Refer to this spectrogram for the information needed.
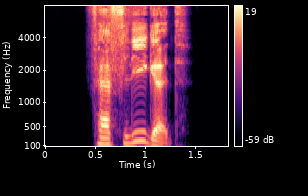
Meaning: second-person plural subjunctive I of verfliegen
- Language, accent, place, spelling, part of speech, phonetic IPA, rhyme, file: German, Germany, Berlin, verflieget, verb, [fɛɐ̯ˈfliːɡət], -iːɡət, De-verflieget.ogg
